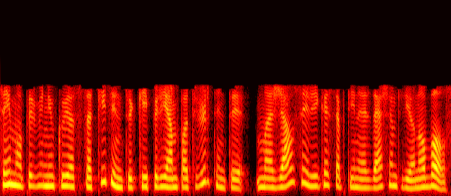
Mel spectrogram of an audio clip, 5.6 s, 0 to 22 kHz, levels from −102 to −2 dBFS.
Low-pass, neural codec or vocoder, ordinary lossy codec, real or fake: 3.6 kHz; codec, 16 kHz in and 24 kHz out, 0.9 kbps, LongCat-Audio-Codec, fine tuned four codebook decoder; MP3, 32 kbps; fake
